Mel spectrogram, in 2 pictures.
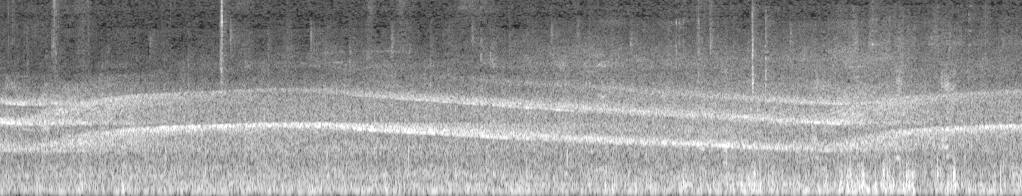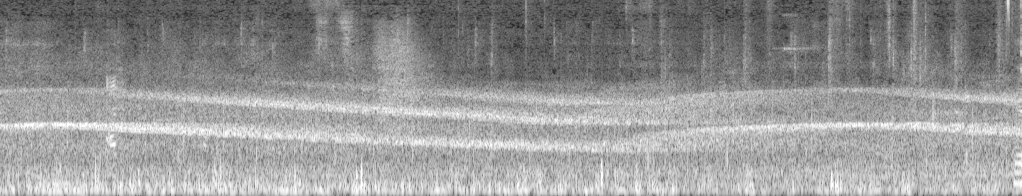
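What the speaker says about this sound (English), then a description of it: "it sounds like fire truck sirens" Fire truck sirens on a city street in Toronto on a warm Saturday night: a slow wailing tone that rises and falls in long sweeps and carries from a distance over steady traffic and street noise.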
